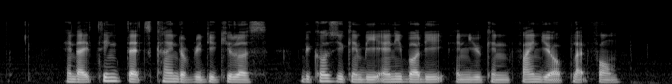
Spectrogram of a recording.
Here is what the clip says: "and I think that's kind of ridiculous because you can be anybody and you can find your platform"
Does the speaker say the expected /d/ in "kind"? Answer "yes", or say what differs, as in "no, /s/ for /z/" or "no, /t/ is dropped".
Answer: yes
